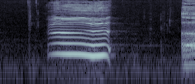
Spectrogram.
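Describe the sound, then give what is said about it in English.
A loud burp into the microphone, lasting over half a second, deep and buzzy with a steady tone, followed by a brief pause before another throaty sound starts at the very end. “Burping into the mic, dude.”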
